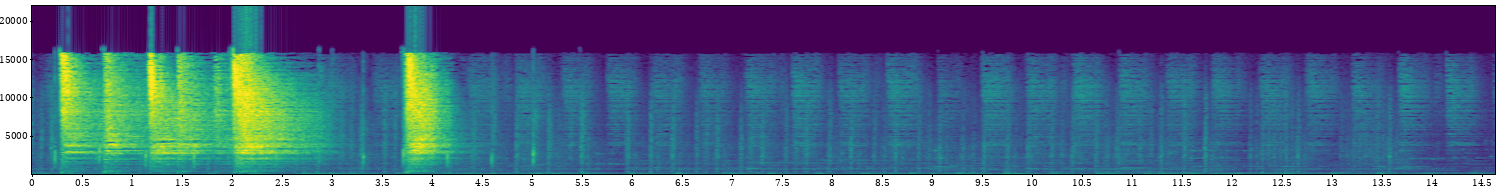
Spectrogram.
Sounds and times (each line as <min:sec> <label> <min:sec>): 0:00.0 cymbals 0:14.6
0:00.0 xylophones 0:14.6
